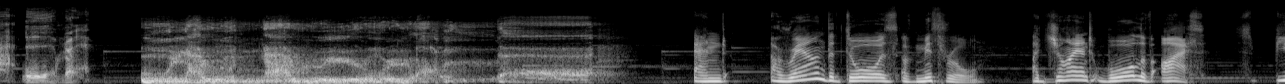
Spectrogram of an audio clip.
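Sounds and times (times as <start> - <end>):
guttural arcane spellcasting voice effect in deep speech: 0.0 - 6.3
speech: 0.2 - 1.0, 1.9 - 3.3, 7.1 - 12.8.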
